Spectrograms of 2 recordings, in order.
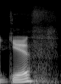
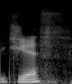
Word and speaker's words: GIF: Side note, it makes me really happy that you say GIF and not JIF. – Oh, I hate that. – Yeah, me too. – The guy who invented it and said that that's how you pronounce it can just go walk off a cliff. Because that's not how that letter works.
